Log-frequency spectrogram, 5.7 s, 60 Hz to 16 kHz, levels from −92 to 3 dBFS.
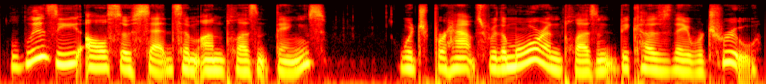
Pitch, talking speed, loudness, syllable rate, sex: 180 Hz, 155 wpm, -16 LUFS, 5.5 syllables/s, female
